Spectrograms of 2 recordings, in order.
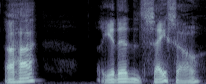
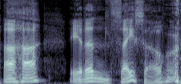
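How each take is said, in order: First: Slow, dry, lightly voiced Bob; a hint of Bob's deadpan, drawn out slow; Bob impression. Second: Slow, dry deadpan Bob voice; Bob impression. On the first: Telling how Bob answered at the Christmas party, slow dry Bob. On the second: Repeating Bob's punchline for the host, slow dry impression. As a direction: savour the line slowly like Bob. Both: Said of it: "Pretty good Bob, by the way".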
